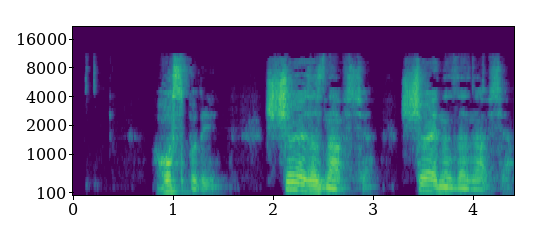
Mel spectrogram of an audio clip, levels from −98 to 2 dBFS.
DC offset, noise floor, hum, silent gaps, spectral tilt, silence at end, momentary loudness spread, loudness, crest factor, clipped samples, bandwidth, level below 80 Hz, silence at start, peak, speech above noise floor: under 0.1%; -66 dBFS; none; none; -3 dB/octave; 0 s; 15 LU; -22 LUFS; 22 dB; under 0.1%; 11.5 kHz; -62 dBFS; 0.85 s; -2 dBFS; 43 dB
